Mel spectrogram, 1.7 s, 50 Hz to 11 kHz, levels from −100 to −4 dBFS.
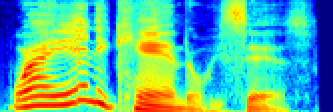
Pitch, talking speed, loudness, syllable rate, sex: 140 Hz, 180 wpm, -19 LUFS, 4.7 syllables/s, male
